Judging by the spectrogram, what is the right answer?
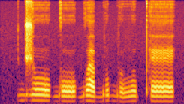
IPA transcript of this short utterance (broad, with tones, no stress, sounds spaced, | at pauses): d͡ʒ oː˦˨ ɡ oː˨ ɡʷ a˦˨ b ʊ˦ b ʊ˨ β ʊ˦ pʰ ɛ˦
